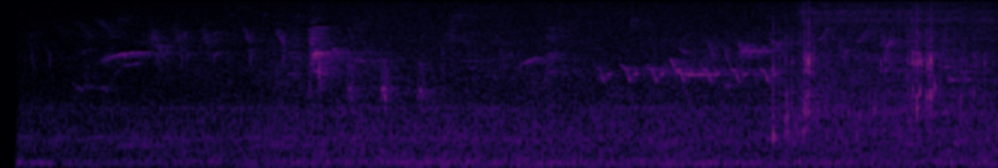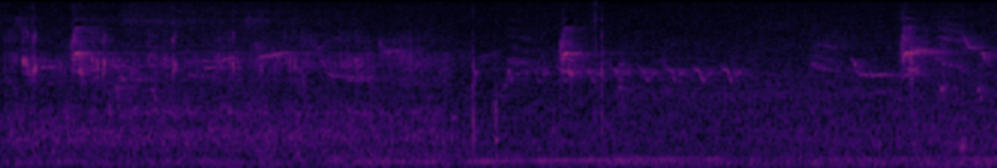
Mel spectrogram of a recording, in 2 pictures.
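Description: Wild birds chirping and trilling on and off over a steady outdoor background hiss.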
